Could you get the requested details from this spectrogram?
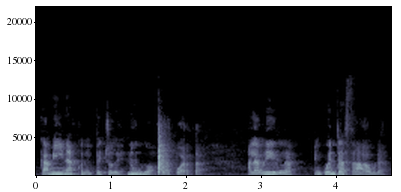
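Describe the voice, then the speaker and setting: A woman with an Argentine accent, a literature teacher, reading a novel aloud in class and pausing to comment on it casually. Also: mid-range voice, dull audio. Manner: reads in second person, breaks off for casual remarks.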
